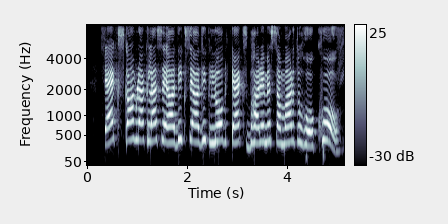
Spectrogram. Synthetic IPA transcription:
ʈɛkskamɾəkʰlaseəd̪ʱikseəd̪ʱikloɡʈɛksbʱaɾemẽsəməɾt̪ʰɦokʰo

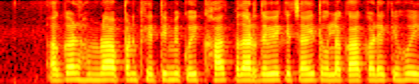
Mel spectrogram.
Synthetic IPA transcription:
əɡəɾɦəmɾaəpənkʰeːt̪imẽkoːikʰaːt̪̚pəd̪aːʈd̪eːʋeket͡ʃaːɦit̪ooləkakəɾekeɦoi

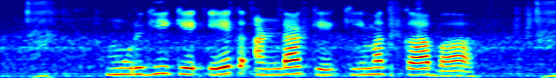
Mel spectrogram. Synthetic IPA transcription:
mʊɾɡikeeːkəɳɖakekiːmət̪kabaː

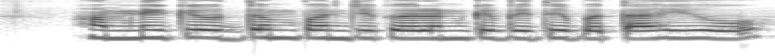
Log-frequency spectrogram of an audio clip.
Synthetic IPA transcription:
hɐmnekeʊd̪ːəmpɐ̃ɲd͡ʒikəɾənkebɪd̪ʱibɐt̪aːɦiɦoː

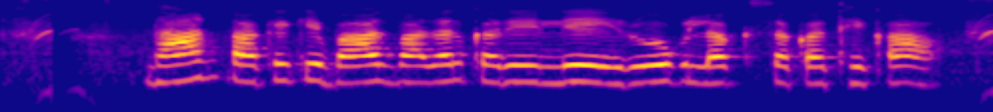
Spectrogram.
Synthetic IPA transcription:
d̪ʱaːnpaːkekebaːd̪̚baːd̪əlkəɾeleɾoːɡləɡsəkət̪ʰekaː

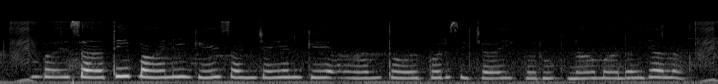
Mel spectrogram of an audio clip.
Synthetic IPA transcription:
bəsat̪ipaniɡesəɲt͡ʃəjənkeamt̪ɔɾpəɾsit͡ʃaikaɾuːpnamanəld͡ʒala

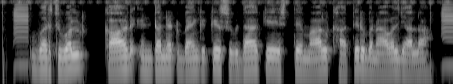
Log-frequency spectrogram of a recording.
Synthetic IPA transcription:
ʋəɾt͡ʃuəl | kaːɾɖɪ̃ɳʈəɾneːʈbɛ̃ːŋkːesʊʋɪd̪ʱakeɪst̪eːmaːlkʰaːt̪ɪɾbənaːwəld͡ʒaːlaː

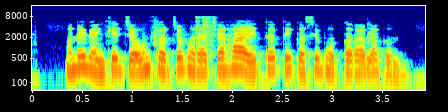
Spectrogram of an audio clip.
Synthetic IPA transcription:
məleʋɛ̃ŋket̪̚d͡zauːnkəɾd͡zəbʱəɾat͡ɕjaɦaet̪əɾt̪ekəsebʱəɡ̚kːəɾaʋlaɡə̰n

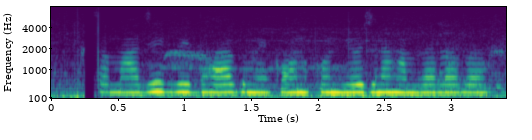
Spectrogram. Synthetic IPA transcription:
samad͡ʒikbibʱaɡmekɔnkɔnjod͡ʒnaɦəmɾaləba

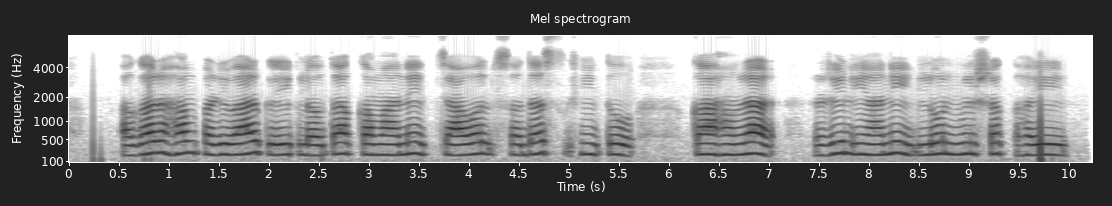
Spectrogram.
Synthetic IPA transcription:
əɡəɾɦəmpəɾiʋaɾkeikləwt̪akəmanet͡ʃawəlsəd̪əsɦĩt̪o | kaɦəmɾa | ɾinjanilonmilsəkɦəj

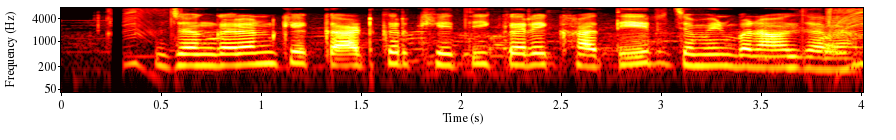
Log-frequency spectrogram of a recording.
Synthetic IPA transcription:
d͡ʒə̃ŋɡələnkekaːʈʰkəɾkʰeːt̪ikəɾekʰaːt̪iːɾd͡ʒəmiːnbənaːʋəld͡ʒaːlaː

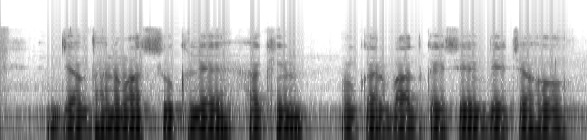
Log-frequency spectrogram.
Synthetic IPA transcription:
d͡ʒəbd̪ʱənmasukʰlehəkʰin | okəɾbaːd̪kəɪsebet͡ʃəɦo

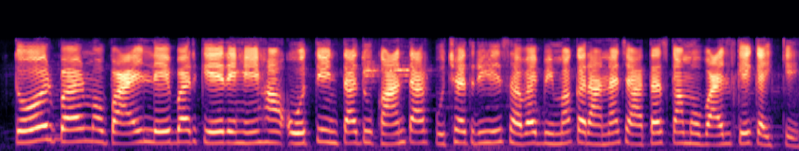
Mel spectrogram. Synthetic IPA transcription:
t̪ɔːɾpɐɾmoːbaːɪlːeːbəɾkeɾɐɦẽɦãʔoːt̪int̪ad̪ʊkaːnt̪aːɾpuːt͡ʃʰət̪ɾiɦisɐʋəjbimakɐɾaːnat͡ʃaːɦt̪aɪskamoːbaːɪlkekɐikeː

